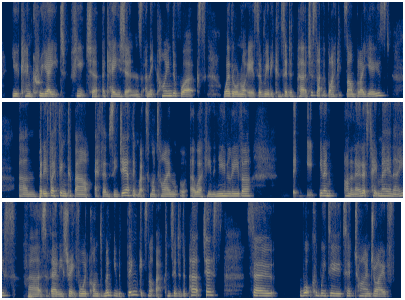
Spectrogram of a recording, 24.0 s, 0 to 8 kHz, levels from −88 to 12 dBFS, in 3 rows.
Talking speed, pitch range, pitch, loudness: 180 wpm, 170-205 Hz, 185 Hz, -24 LUFS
